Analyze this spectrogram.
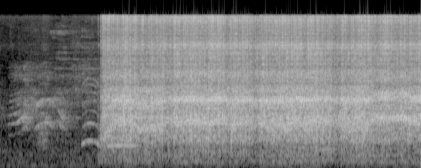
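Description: A food processor whirs loudly as it chops.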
